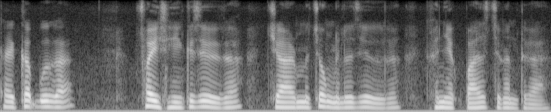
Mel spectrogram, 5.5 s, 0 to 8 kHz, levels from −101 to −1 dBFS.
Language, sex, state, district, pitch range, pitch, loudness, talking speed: Wancho, male, Arunachal Pradesh, Longding, 130-150 Hz, 135 Hz, -18 LUFS, 205 wpm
